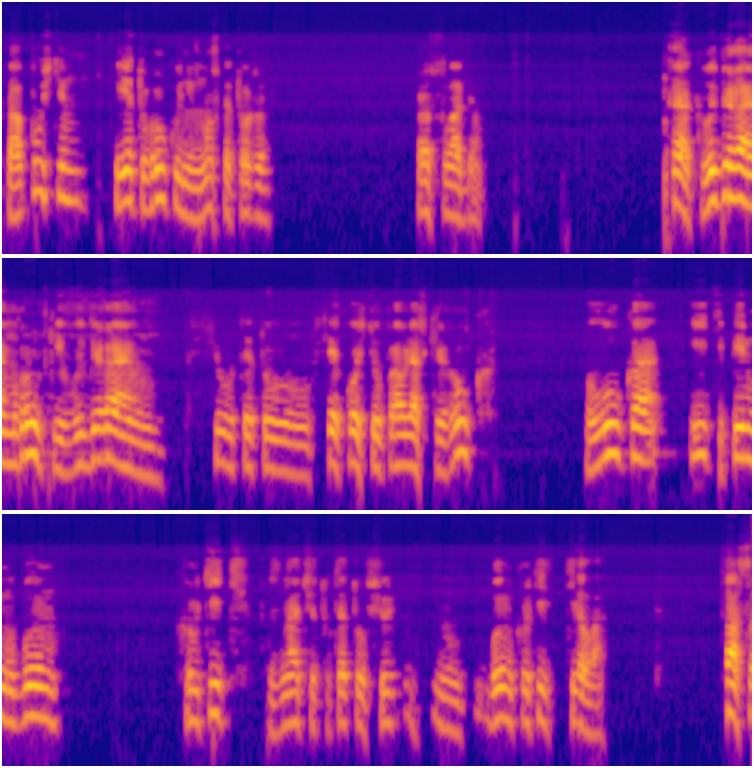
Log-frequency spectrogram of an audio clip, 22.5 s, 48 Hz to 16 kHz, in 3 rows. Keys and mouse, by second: 0.0 click, 0.9-2.0 drag, 2.1 g, 9.3 middle click, 12.1 shift+click.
